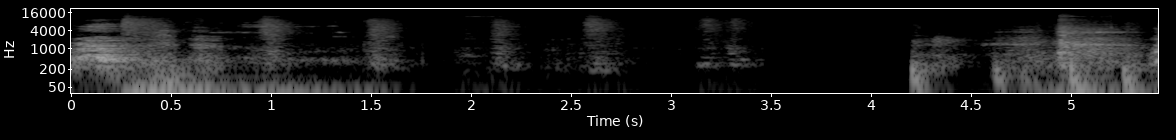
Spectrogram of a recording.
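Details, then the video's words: Dogs barking indoors: a run of sharp, yappy barks coming quickly one after another, a brief silence, then louder barks again at the end. "If you like dogs making noise"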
